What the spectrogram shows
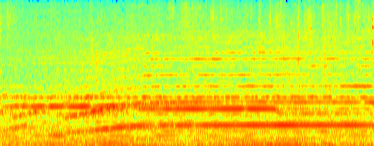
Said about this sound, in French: Tous les matins, la sirène retentit.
